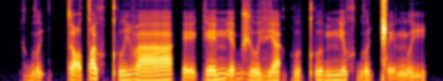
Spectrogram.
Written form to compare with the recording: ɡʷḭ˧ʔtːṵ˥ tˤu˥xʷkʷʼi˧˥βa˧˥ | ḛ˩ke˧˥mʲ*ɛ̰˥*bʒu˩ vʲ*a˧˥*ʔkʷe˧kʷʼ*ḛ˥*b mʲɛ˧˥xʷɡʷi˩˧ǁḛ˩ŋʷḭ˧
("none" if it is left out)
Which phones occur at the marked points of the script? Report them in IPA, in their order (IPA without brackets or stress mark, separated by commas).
ɛ̰˥, a˧˥, e˥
